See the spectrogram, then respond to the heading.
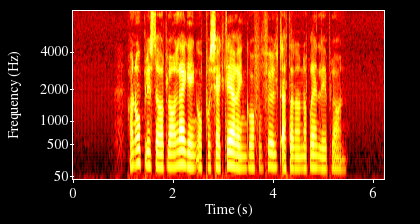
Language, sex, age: Norwegian, female, 45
